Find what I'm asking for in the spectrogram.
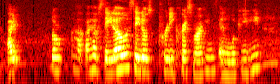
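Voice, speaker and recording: Over noticeable background noise, a woman with a fairly high pitch speaks at a fairly slow pace in a monotone, flat intonation. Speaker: hobby vlogger. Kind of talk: casual chat. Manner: rambling, hesitant.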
